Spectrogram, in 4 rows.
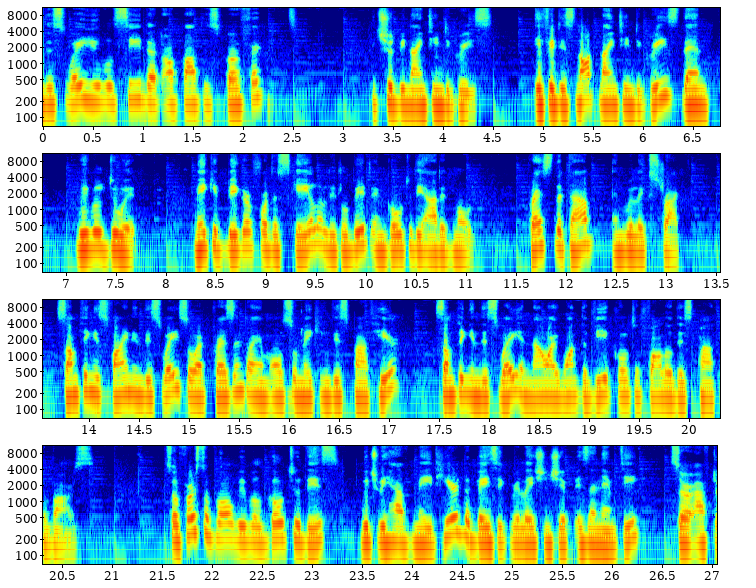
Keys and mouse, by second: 0.8-2.2 drag, 5.4 s, 6.2 click, 7.3 Tab, 7.7 click, 9.2 e, 9.9 click, 10.2 e, 10.6 click, 11.7 e, 11.9 click, 12.2 e, 12.5 click, 12.8 e, 13.6 click, 14.5 Tab, 24.4 click, 25.2-27.0 drag.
